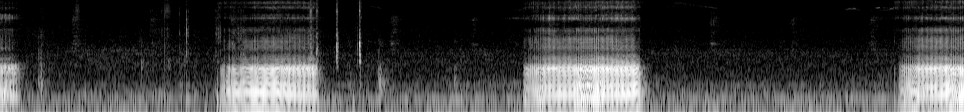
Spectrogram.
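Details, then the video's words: French Bulldog Anton Speck asleep and snoring: long, rattling, low snores about four seconds apart, each lasting over a second, with quiet breathing pauses between them. "Französische Bulldogge Anton Speck schnarcht"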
